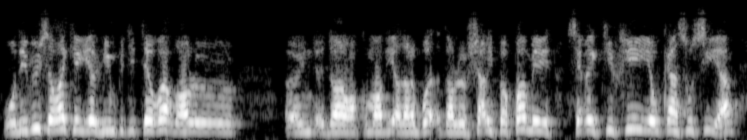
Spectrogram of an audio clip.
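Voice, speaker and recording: A man's voice: sits high, steady tone, brisk. A man chatting casually as an amateur radio operator, rambling and repeating himself with frequent filler tags. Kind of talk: casual radio contact chat. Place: two-way radio contact. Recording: dull lo-fi two-way radio transmission.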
